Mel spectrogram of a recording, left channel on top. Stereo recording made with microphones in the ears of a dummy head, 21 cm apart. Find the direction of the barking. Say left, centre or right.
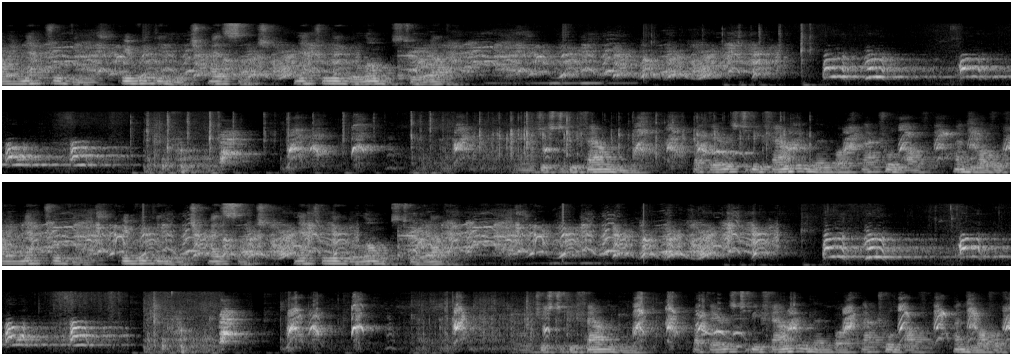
right.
